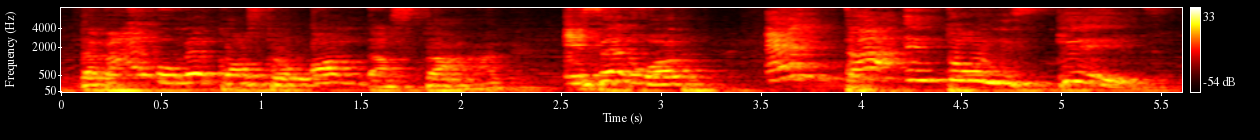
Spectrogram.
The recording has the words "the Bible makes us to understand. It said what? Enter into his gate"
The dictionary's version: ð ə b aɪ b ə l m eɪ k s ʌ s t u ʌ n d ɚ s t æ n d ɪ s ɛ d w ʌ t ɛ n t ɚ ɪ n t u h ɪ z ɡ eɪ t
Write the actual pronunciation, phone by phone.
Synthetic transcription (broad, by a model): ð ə b aɪ b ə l m eɪ k ʌ s t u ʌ n d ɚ s t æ n d ɪ s ɛ d w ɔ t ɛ n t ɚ ɪ n t u h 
